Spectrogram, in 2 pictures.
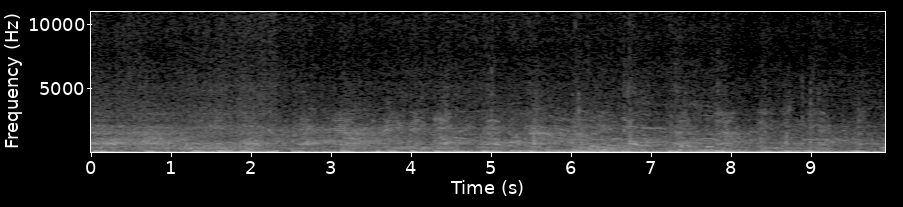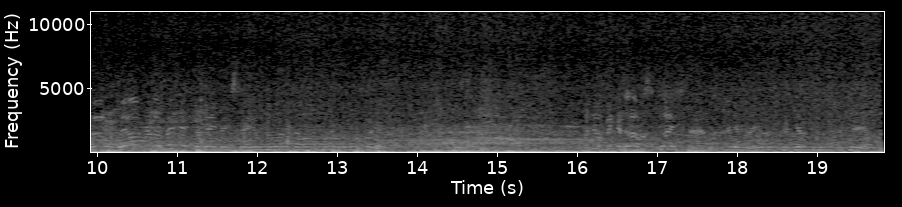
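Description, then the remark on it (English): A crowd of protesters on the steps below the National Gallery and up toward the column makes a steady, blurred murmur of many overlapping voices, no single words standing out, over a constant low rumble that runs for the whole stretch without pause. “This is a Piers Corbyn, by the way, just staring and doing below the National Gallery, and quite a crowd on the steps there, and in the bit running up to the column, so you can kind of hear it just about.”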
